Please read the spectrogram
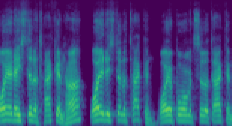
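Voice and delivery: high, bitter sarcasm. Recounting what she said to him during the game, retelling bitter sarcastic remark. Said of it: "she bitterly said to me".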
